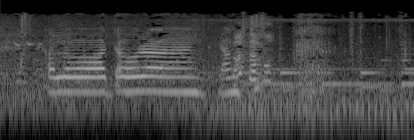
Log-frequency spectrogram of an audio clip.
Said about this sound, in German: Auf Sumba wird es langsam Abend. Am Strand drehen die Pferde ihre Runden.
